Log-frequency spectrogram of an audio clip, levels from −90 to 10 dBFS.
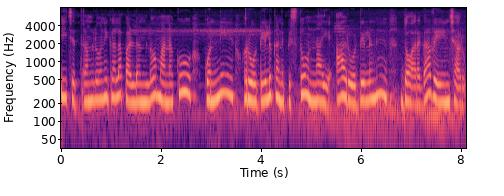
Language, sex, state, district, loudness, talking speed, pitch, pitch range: Telugu, female, Andhra Pradesh, Guntur, -14 LUFS, 105 wpm, 225 Hz, 210-255 Hz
